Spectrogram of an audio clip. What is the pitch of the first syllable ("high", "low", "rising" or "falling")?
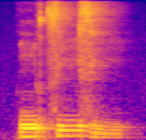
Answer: low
